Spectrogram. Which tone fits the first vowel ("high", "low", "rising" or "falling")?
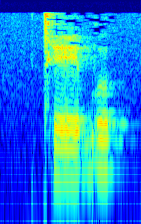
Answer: low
